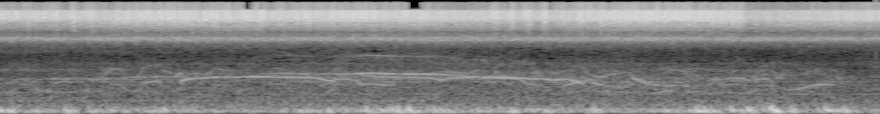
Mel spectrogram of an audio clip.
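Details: Coyotes screaming at night near a river that carries their calls, while coyotes in nearby woods answer back. Distant, wavering, quavering howls rise and fall in overlapping lines, over a constant high hiss and low thumps.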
